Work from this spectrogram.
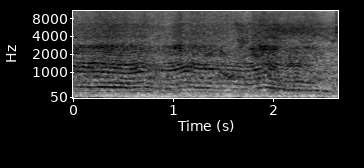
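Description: Combustion-engined Gdansk Formula Student race car running an autocross, a steady high-pitched engine note with shifting rev harmonics rising and falling continuously at moderate distance.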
